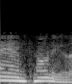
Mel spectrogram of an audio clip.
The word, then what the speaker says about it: Antonia: My Antonia, that's all I know. – Yes. I think the name is pronounced Antonia.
